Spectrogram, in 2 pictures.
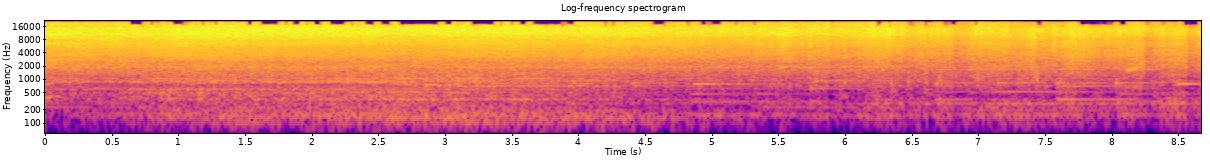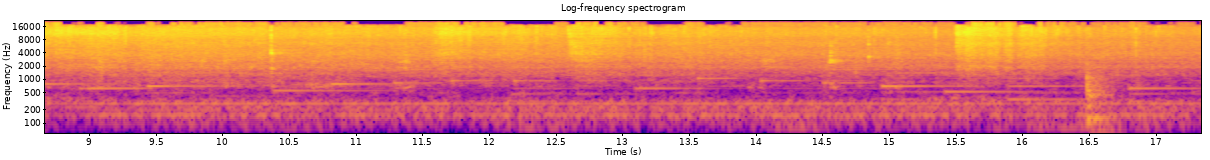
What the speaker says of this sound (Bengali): সর্ষের তেল দিলাম। তেল গরম হয়ে গেছে, একটা শুকনো লঙ্কা ফোড়নে দিয়ে দিলাম। পেস্টটা দিয়ে দিচ্ছি।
